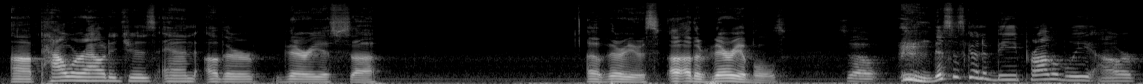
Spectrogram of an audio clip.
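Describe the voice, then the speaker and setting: Guy doing a podcast monologue, takes his time, lots of pauses, bit of ringmaster showiness, voice slightly high. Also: fairly bright tone, smooth. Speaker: podcast host.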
